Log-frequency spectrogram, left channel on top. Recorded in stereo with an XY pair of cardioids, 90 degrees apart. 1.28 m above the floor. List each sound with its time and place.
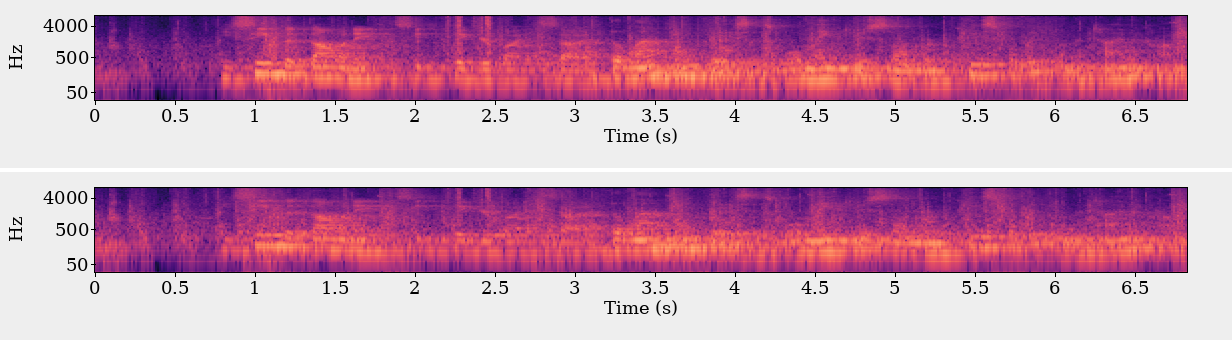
0.8 s a man speaking: 45° left, 0.7 m
3.1 s a man speaking: 40° left, 1.0 m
